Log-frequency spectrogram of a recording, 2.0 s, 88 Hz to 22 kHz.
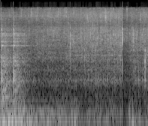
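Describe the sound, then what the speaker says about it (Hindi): Mutton with ground green chilies is stir-fried for a pulao and gives a loud, close, continuous sizzle, with a couple of brief scraping stirs cutting through. "अभी 1 मिनट और इसको मैं भूनूंगा"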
